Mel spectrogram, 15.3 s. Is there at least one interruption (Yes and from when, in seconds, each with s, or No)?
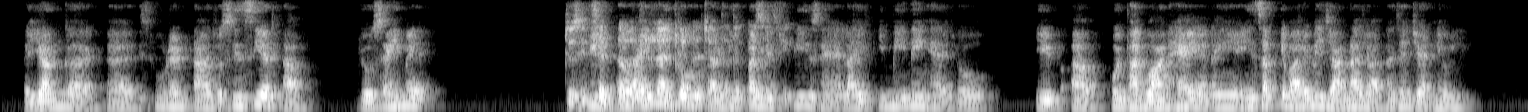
Yes, from 5.8 s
